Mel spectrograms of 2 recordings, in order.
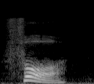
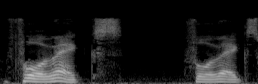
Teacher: we can hear that linking R joining to the following vowel sound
